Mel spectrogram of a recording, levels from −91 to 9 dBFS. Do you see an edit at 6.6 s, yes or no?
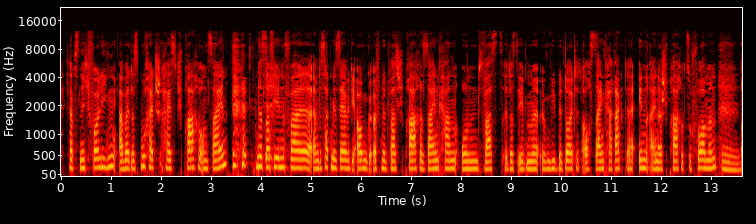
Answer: no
